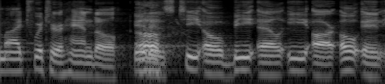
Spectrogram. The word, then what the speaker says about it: Toblerone: ah I got it the ey is silent and also invisible hold the phone it's tobleron tire fire Shinobi I will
